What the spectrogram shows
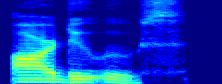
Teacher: arduous has 3 syllables, and the stress is on the first syllable.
